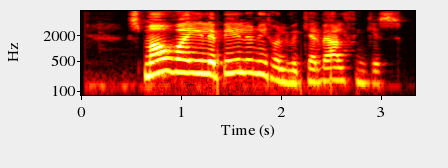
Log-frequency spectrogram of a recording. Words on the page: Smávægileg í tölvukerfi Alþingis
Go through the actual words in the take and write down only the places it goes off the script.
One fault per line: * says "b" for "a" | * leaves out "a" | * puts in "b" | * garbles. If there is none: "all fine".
* puts in "bilun"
